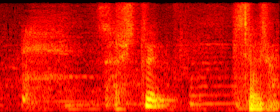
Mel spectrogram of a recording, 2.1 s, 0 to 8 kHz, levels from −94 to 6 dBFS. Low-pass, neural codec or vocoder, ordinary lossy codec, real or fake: 7.2 kHz; codec, 24 kHz, 0.9 kbps, WavTokenizer, medium music audio release; MP3, 64 kbps; fake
